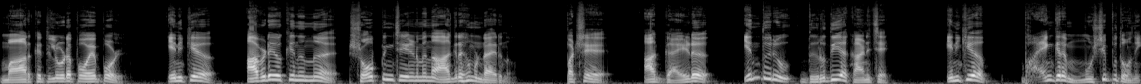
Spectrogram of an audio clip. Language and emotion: Malayalam, angry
